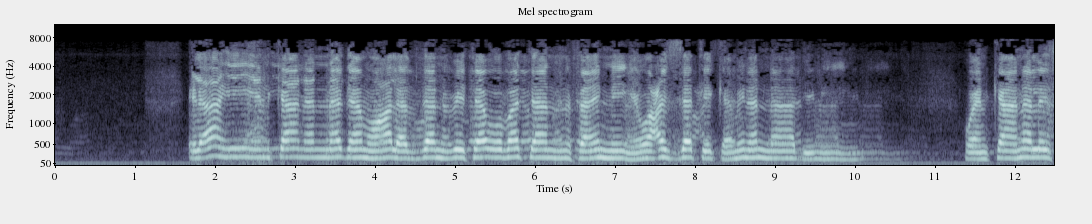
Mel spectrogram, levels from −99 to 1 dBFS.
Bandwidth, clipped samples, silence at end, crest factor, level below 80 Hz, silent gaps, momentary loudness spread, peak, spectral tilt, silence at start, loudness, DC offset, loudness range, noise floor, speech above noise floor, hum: 8 kHz; under 0.1%; 0 s; 16 dB; -48 dBFS; none; 8 LU; -4 dBFS; -6 dB/octave; 1.65 s; -18 LUFS; 0.1%; 6 LU; -48 dBFS; 30 dB; none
